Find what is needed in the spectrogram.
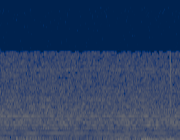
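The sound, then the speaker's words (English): Soft, steady rain hisses beneath a low rolling rumble of thunder that swells slightly toward the end; no voices, just a quiet, continuous storm ambience at the start of a music track. “Rainy day. Whoa. Winter's coming.”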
